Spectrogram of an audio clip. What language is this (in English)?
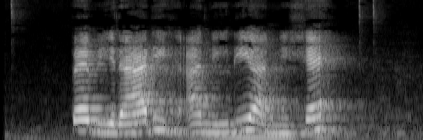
Central Tarahumara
